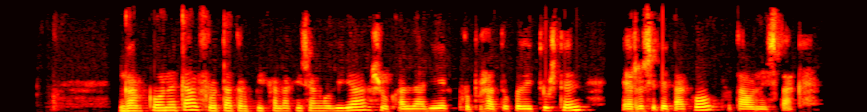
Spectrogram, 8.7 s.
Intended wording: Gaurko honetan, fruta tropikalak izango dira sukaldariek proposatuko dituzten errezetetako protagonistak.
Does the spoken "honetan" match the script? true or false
true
